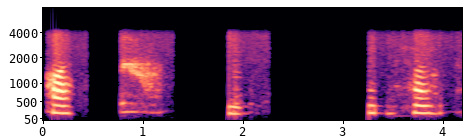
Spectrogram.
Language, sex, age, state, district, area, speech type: Manipuri, female, 18-30, Manipur, Kangpokpi, rural, conversation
